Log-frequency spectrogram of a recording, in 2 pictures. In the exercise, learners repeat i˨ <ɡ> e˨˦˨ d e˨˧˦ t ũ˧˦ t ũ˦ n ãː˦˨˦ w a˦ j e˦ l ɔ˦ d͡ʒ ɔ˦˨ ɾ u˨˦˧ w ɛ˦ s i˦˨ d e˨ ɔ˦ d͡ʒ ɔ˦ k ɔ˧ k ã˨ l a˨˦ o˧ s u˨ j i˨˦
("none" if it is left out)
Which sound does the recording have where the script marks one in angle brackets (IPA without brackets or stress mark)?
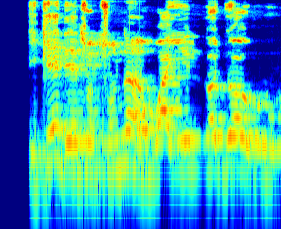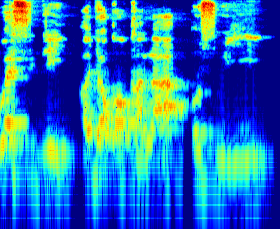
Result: k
